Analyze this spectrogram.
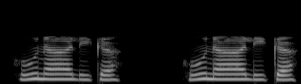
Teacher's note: لام زیر لی ہوتا ہے, اس کو آپ نے لے نہیں کرنا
